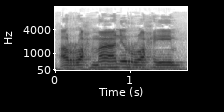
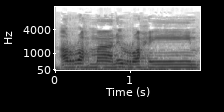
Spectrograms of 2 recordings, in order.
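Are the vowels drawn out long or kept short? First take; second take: short; long. First: The vowels are kept short. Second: The vowels are drawn out long. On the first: "Pendek ah tu" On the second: "panjang juga"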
